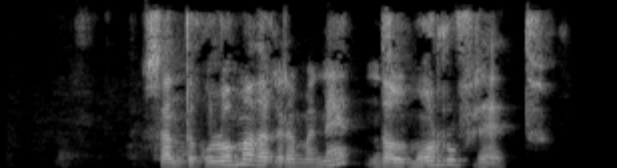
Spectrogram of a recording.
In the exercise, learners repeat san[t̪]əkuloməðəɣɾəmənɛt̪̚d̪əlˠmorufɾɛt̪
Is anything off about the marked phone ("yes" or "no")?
no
